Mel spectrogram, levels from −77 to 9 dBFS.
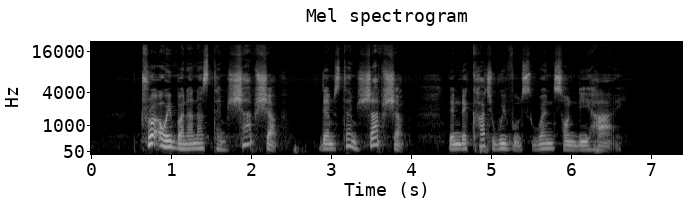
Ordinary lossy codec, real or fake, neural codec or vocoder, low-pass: none; real; none; none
